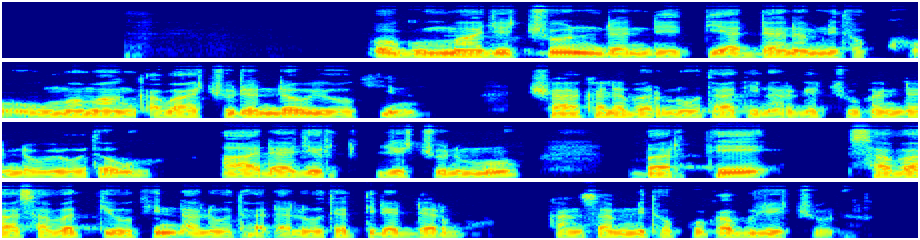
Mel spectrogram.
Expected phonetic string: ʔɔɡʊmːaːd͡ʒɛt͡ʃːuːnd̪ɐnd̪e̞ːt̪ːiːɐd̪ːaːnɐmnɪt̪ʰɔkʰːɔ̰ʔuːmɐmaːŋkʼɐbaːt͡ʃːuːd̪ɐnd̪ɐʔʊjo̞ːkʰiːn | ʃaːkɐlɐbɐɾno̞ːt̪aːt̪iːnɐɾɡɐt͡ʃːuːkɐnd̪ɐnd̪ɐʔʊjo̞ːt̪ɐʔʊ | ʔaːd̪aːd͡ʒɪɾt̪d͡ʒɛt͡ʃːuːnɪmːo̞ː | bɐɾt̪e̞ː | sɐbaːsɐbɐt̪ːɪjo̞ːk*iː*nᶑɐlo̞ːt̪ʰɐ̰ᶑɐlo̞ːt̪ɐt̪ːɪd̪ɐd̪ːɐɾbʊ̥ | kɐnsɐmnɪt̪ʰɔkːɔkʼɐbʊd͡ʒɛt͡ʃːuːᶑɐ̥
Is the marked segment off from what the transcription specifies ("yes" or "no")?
no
